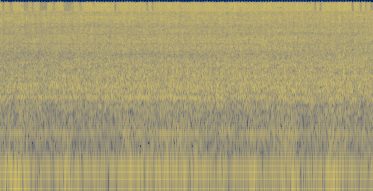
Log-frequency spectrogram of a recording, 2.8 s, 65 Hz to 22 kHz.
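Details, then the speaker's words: 2010 Subaru Outback 3.6R Limited, 3.6 flat-six, no codes, just started: steady, even tractor-like low rumble with no knocks or misses; normal idle. "it sounds like a tractor when it starts up kind of reminds me of the old volvo five cylinders"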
